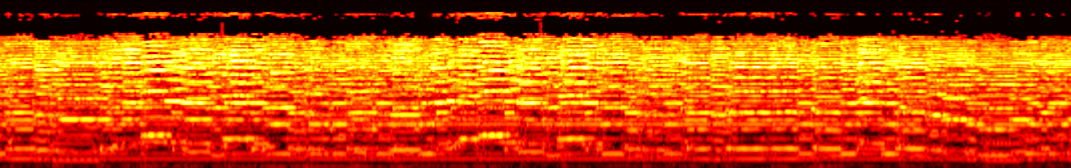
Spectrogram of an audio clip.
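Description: Three sets of bellows-blown small bagpipes, two of them Northumbrian smallpipes, playing a kadril dance tune together over a steady drone.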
